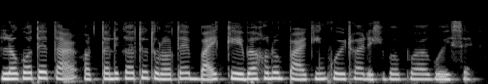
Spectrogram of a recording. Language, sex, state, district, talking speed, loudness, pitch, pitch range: Assamese, female, Assam, Kamrup Metropolitan, 145 wpm, -15 LUFS, 255 Hz, 240-265 Hz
